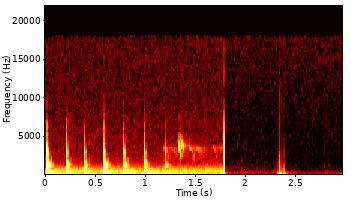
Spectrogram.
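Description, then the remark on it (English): A female bird calls in a quick, steady series of sharp, buzzy notes, then gives a brief swooping chirp. Two abrupt loud cracks follow, separated by near silence. “Bird there.”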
